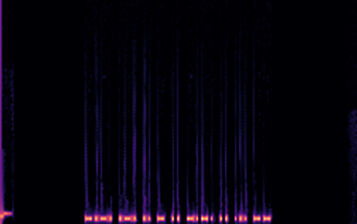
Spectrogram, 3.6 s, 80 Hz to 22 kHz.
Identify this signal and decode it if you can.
Morse code, heard as a keyed tone, about 52 wpm, 700 Hz. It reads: CRITICISM
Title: Sentences from Top 1300 Words - New Word Drill - 50wpm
